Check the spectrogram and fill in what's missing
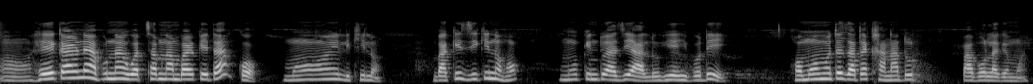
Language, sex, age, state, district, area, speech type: Assamese, female, 45-60, Assam, Charaideo, urban, spontaneous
